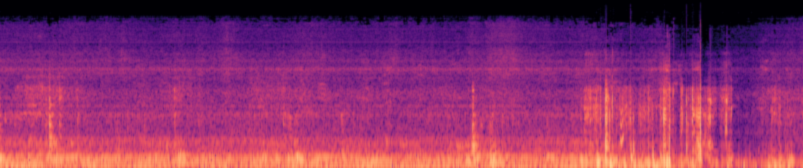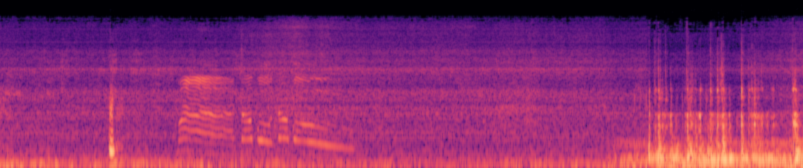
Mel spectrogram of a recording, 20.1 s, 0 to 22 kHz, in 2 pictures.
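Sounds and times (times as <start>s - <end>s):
boat engine rumble: 0.0s - 20.0s
sharp knocks and clatter: 18.0s - 20.0s.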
